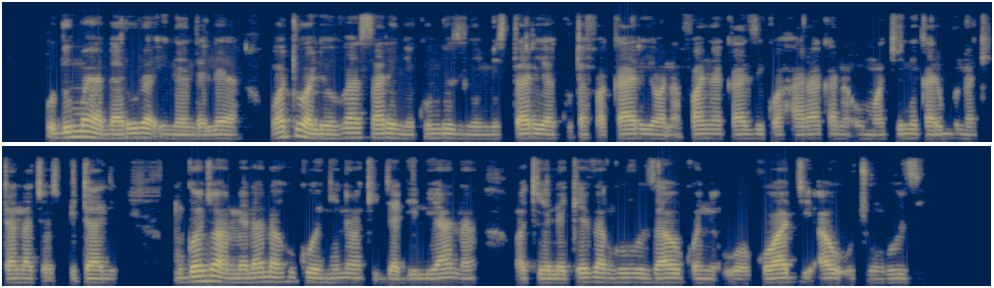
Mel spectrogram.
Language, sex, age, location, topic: Swahili, male, 18-24, Kisumu, health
